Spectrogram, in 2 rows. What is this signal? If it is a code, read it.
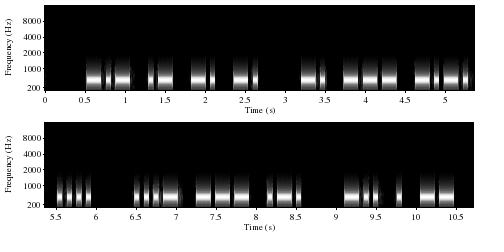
Morse code, heard as a keyed tone, about 20 wpm, 530 Hz. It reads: KANN NOCH VOR DEM
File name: daily / 18wpm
